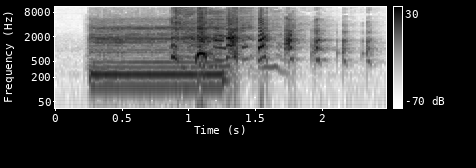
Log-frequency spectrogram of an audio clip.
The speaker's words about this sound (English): I really like that noise now. I didn't like it at the beginning. It used to scare me. Is it the buzzer on the Xbox? No, it's like similar. Yeah, yeah, yeah. It's the one. But it probably used to scare me.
